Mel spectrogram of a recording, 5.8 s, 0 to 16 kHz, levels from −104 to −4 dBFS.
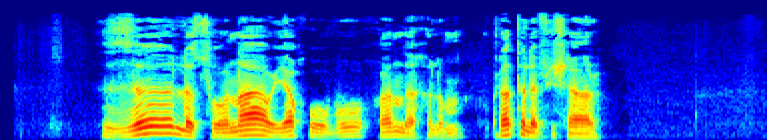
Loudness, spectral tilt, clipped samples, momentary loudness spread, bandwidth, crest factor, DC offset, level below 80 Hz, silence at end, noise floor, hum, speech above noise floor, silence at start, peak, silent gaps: -22 LUFS; -6 dB/octave; under 0.1%; 18 LU; 11 kHz; 20 dB; under 0.1%; -62 dBFS; 1.3 s; -77 dBFS; none; 55 dB; 0.75 s; -4 dBFS; none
